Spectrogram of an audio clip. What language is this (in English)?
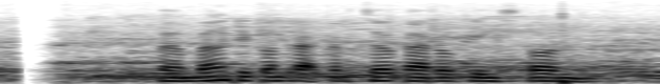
Javanese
